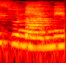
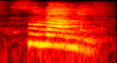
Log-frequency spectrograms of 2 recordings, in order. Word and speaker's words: tsunami: तो ऐसे ही अभी हमें क्या पढ़ना है, सुनामी। सुनामी देखिए TSUNAMI, तो सुनामी नहीं पढ़ेंगे, टी साइलेंट होता है, इसीलिए हम इसको टी नहीं बोलेंगे, एस से शुरू करेंगे, मगर इधर लिखेंगे टी से।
